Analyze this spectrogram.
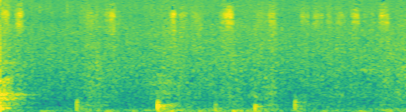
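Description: A marker squeaks and taps faintly on a whiteboard.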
